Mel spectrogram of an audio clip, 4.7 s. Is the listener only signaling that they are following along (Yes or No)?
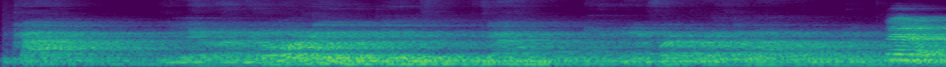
No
